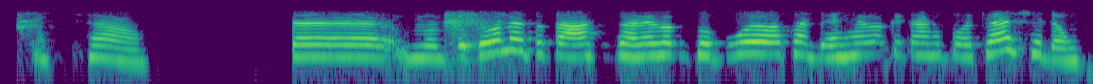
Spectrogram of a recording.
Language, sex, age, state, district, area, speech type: Sindhi, female, 18-30, Madhya Pradesh, Katni, urban, conversation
